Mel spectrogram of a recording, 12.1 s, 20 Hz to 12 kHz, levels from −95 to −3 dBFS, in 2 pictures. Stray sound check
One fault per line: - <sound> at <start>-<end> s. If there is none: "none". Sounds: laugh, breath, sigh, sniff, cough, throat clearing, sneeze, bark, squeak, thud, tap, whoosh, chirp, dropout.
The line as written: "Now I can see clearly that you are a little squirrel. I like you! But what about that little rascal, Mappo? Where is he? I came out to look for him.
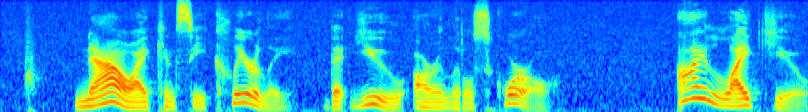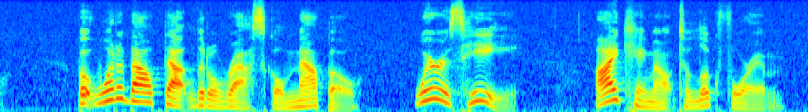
- whoosh at 0.2-0.4 s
